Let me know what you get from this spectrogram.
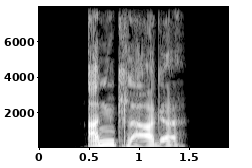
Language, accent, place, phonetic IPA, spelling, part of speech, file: German, Germany, Berlin, [ˈanˌklaːɡə], anklage, verb, De-anklage.ogg
- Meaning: inflection of anklagen: 1. first-person singular dependent present 2. first/third-person singular dependent subjunctive I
